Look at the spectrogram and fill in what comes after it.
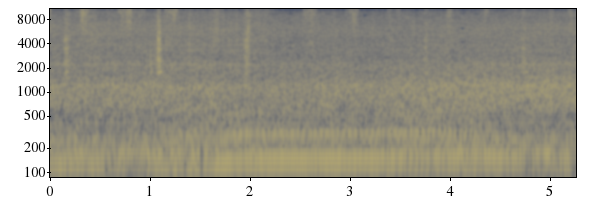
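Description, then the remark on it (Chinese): A large-displacement naturally aspirated car engine drones loudly and steadily as it accelerates from a light press of the pedal at about seventy, its deep low hum climbing slightly in pitch partway through, with continuous road and cabin rumble underneath. The car is a flood-damaged car. “其实速度不快，现在七十，但是呢，那种加速的感觉跟这个发动机的声音给给你的整个的这种交互啊，咱们现在叫交互，爽。”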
